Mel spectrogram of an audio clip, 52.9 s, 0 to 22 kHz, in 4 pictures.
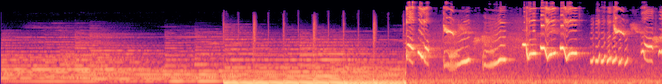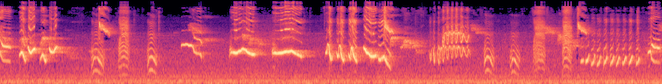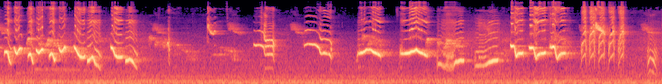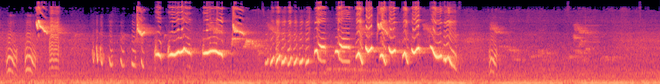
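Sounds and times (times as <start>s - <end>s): bird whistled song: 8.1s - 14.6s, 16.9s - 23.0s, 24.2s - 41.0s, 41.6s - 48.9s.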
